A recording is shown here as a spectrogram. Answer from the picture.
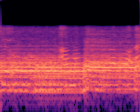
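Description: Several steady electronic tones held together as a sustained chord, with a short vocal sound about a second in.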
